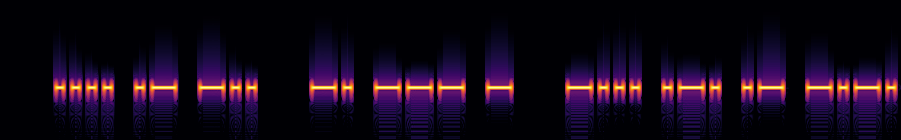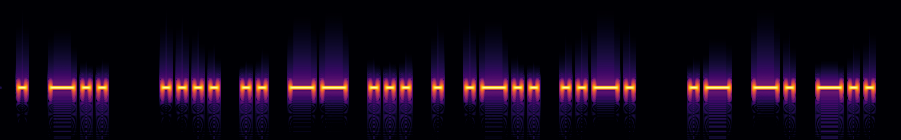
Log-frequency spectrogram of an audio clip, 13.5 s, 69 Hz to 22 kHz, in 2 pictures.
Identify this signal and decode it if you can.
Morse code, heard as a keyed tone, about 20 wpm, 600 Hz. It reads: HAD NOT BRACED HIMSELF AND
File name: the old man and the sea / the old man and the sea part 1 20wpm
